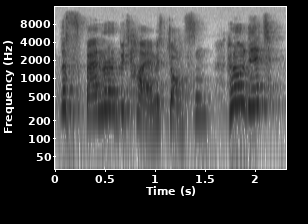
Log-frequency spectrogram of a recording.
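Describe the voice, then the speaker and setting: A man's voice: very high-pitched, sing-song, fast, fairly bright tone, heavily acted. An English actor in a 1970s radio play, playing a breezy, teasing male press photographer who bosses his subject about. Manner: breezy, teasing, theatrical exclamations. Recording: hissy old radio broadcast.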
